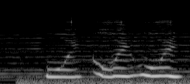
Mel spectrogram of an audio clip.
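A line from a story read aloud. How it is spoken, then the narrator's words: Moaning. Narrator (Russian): простонал Типпи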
